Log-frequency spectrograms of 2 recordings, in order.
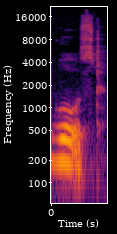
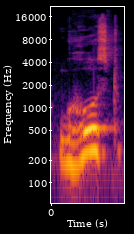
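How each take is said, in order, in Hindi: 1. पहला व्यंजन सादी 'g' आवाज़ है। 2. पहले व्यंजन में सांस वाली 'gh' आवाज़ है। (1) "आप इसको बोलेंगे गोस्ट" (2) "अगर आप इस वर्ड को घोस्ट प्रोनाउंस करते हैं तो इट्स टोटली रॉन्ग"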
